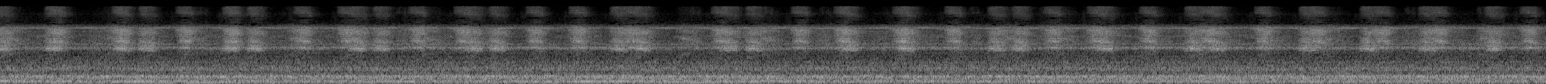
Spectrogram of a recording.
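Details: Crickets chorusing in woods at night, recorded September 2, 2023 on a Samsung Galaxy S22 Ultra phone with a Shure MV88+ stereo microphone; dense, steadily pulsing high trills stacked in several layers, unbroken throughout, over a faint low rumble.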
